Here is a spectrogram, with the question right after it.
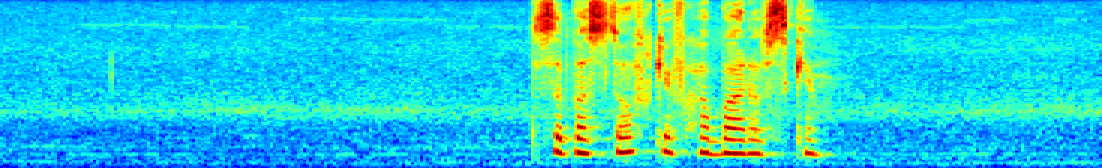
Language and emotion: Russian, neutral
